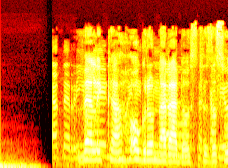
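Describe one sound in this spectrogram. A middle-aged man speaks cheerfully close to a microphone.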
